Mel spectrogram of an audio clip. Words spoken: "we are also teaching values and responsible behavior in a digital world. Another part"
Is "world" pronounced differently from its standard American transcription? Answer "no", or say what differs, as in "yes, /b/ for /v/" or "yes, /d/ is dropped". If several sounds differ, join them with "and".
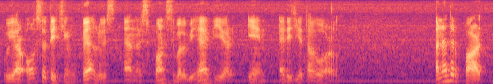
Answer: no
